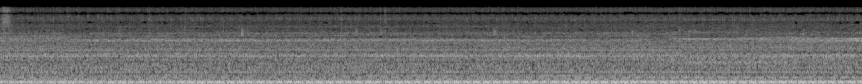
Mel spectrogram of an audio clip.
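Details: Idle while brake cleaner is sprayed around the intake to check for a vacuum leak. A smooth, even pulse with no rise in revs or hunting. No air leak is found and the idle is normal.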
